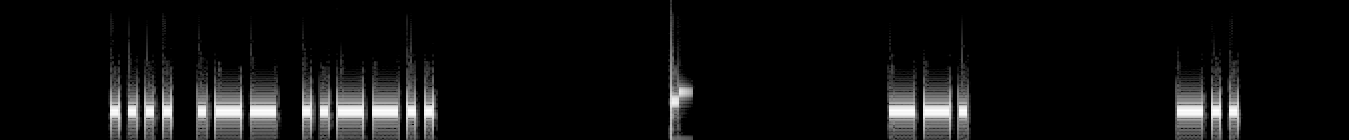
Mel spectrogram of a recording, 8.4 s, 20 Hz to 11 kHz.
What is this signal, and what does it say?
Morse code, heard as a keyed tone, about 22 wpm, spaced as for 12 wpm, 700 Hz. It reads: HW? GD
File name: Top 90 QSO Elements - 8x Character Spacing - 22wpm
